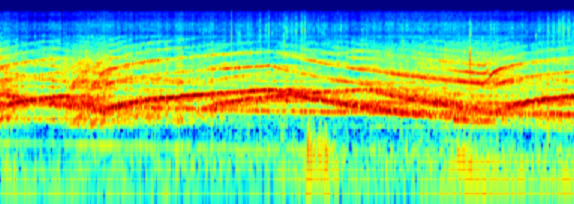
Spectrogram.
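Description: Several fire truck sirens wailing at once, their slow rising and falling tones overlapping out of step with each other, over a low steady engine hum.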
